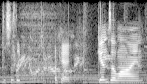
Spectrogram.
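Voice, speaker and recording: Woman streamer reading game lines out loud, chill and offhand, cusses some, game music in the back. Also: medium pitch, flat delivery, measured pace, poor audio. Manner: casual and offhand, swearing. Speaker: gaming streamer. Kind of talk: let's-play commentary, reading game text aloud.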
